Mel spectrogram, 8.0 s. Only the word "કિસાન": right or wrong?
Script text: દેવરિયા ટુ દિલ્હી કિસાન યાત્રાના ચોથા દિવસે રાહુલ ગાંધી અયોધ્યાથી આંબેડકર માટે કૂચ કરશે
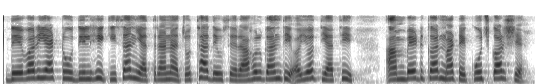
right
